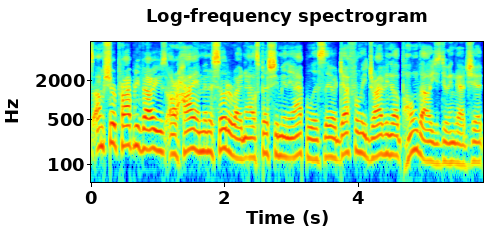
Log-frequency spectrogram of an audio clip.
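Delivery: normal talking voice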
